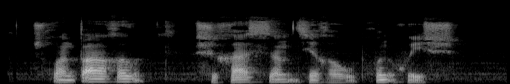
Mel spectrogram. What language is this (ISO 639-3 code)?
kbd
